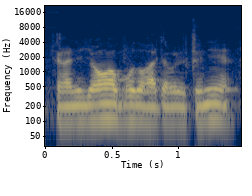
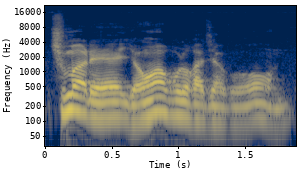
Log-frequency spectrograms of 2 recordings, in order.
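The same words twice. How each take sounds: First: Quick, rushed retelling with a rising 영화; fast. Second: Slowed down, drawing out 영화; lingering slowly over each word. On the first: Pastor quickly restating his movie invitation, fast and rushed. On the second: Pastor recalling asking the sister to a movie, slow and drawn out. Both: Retold or imitated.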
